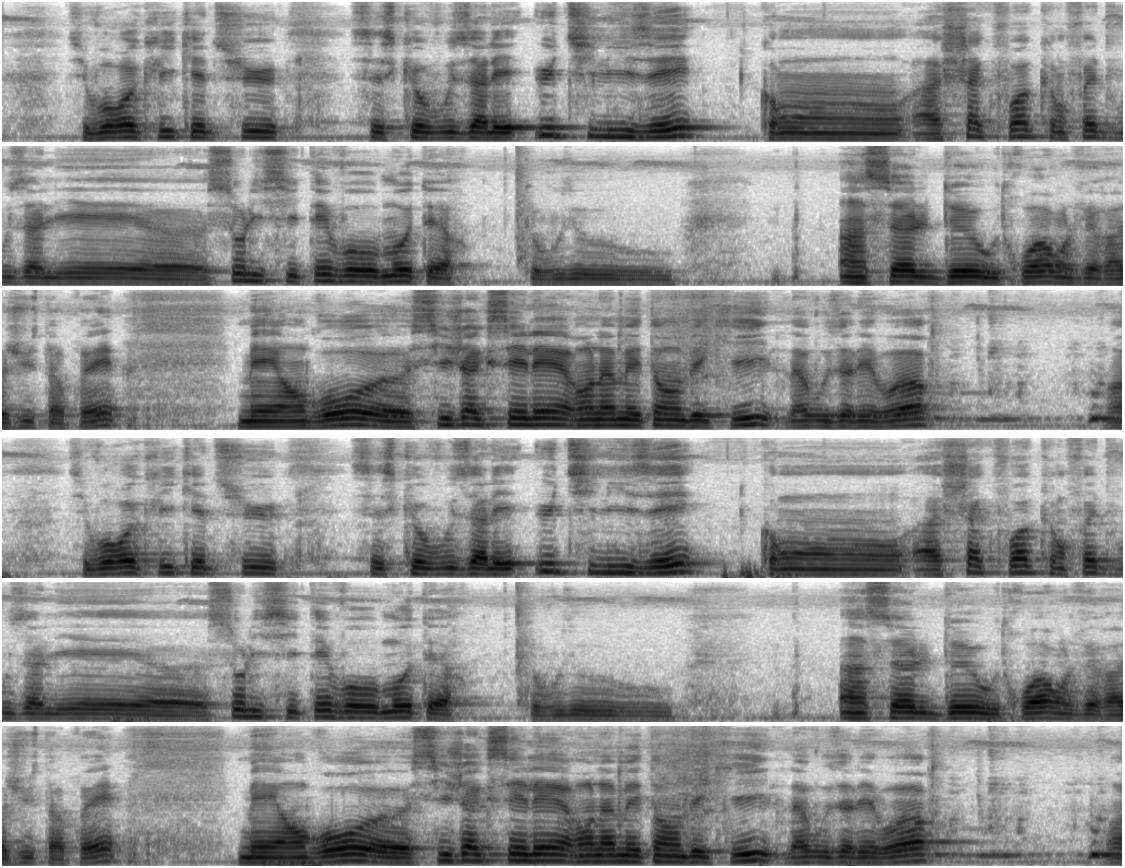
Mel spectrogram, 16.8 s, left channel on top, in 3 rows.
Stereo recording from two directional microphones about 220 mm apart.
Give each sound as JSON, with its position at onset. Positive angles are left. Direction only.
{"t": 0.4, "sound": "speech", "side_deg": 35}
{"t": 9.7, "sound": "speech", "side_deg": 35}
